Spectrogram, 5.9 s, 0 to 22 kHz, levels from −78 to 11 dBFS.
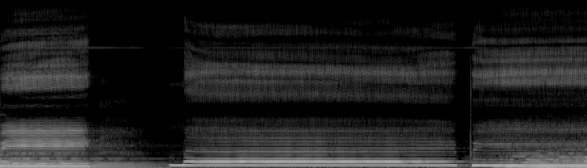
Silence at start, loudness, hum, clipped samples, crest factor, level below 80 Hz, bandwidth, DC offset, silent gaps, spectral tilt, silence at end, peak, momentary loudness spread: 0 s; -21 LUFS; none; under 0.1%; 12 dB; -44 dBFS; 19.5 kHz; under 0.1%; none; -5.5 dB/octave; 0 s; -8 dBFS; 10 LU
